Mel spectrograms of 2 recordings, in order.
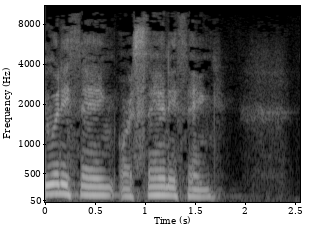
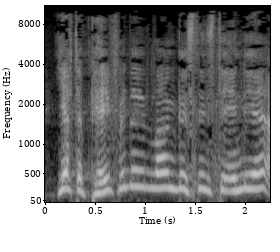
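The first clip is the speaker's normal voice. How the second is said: high, astonished question, a bit louder; surprised teacher; 10 semitones higher, 3 dB louder, faster than usual. Retold or imitated. Teacher learns the India calls cost money, asks in high surprise. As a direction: ask it in amazed disbelief. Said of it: "he's like".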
